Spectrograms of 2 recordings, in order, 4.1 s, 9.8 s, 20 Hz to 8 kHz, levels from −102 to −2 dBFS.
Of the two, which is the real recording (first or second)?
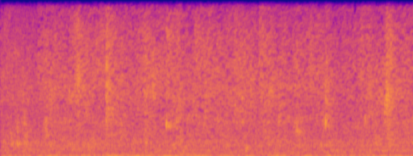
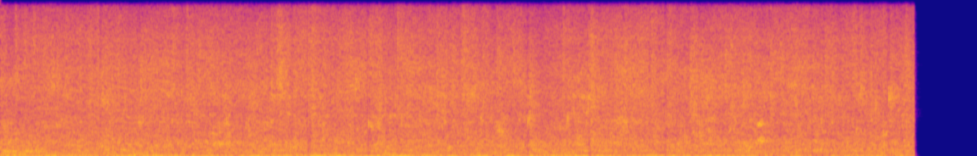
first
